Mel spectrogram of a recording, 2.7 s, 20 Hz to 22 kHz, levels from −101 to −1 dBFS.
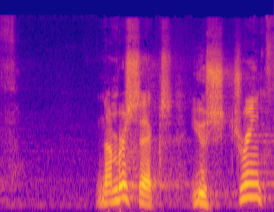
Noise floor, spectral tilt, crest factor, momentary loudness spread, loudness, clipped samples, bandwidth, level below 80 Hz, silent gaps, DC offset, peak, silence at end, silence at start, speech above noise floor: -59 dBFS; -4 dB/octave; 18 dB; 11 LU; -21 LUFS; under 0.1%; 16.5 kHz; -64 dBFS; none; under 0.1%; -4 dBFS; 0 s; 1 s; 38 dB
